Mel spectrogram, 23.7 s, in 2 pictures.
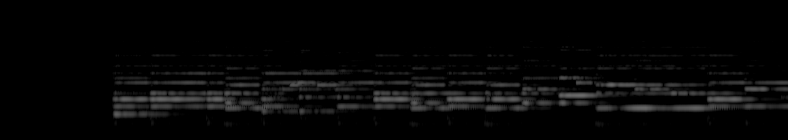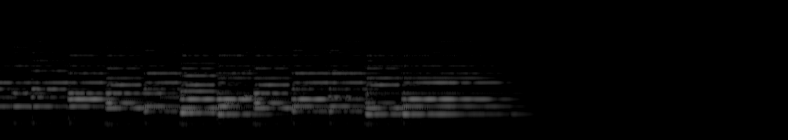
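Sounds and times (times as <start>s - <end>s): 
flutes: 1.7s - 19.8s.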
